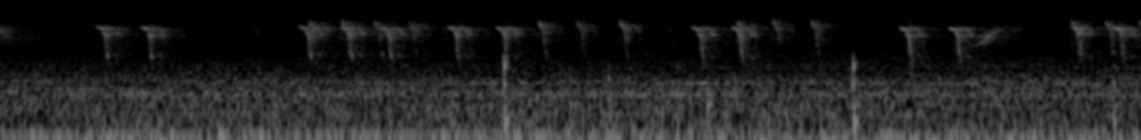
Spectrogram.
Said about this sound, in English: Recording a wild bird.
